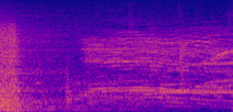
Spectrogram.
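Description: A heavy metal song stops abruptly, its last chord dying away within about half a second. A few audience members then whoop and cheer.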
